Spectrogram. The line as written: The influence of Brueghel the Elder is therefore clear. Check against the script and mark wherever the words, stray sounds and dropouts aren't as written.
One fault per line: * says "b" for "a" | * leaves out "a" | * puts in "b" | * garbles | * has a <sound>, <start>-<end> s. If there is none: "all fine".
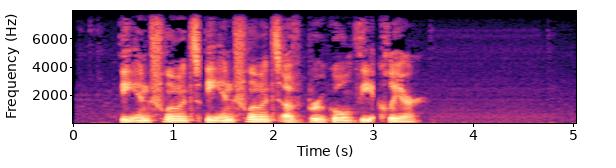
* puts in "the influence"
* leaves out "Elder is therefore"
